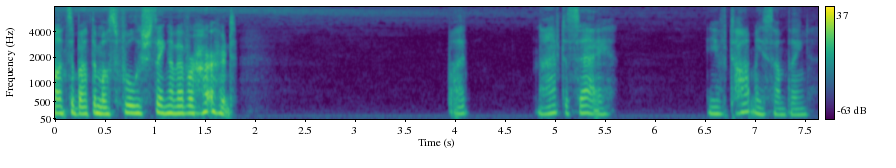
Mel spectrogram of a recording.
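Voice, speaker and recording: A woman's voice: on the low side, husky, no room sound. Woman acting as commanding fugitive princess, close and dry. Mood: moved, hushed. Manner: dramatic, expressive, speaking straight to the listener. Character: escaped enemy princess, commanding, incredulous, wry. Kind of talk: immersive audio roleplay acting, one side of a dialogue.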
